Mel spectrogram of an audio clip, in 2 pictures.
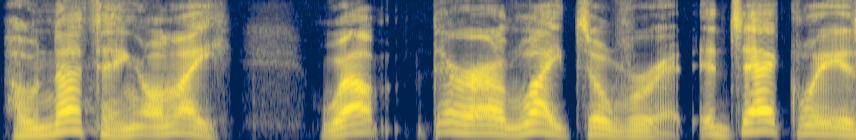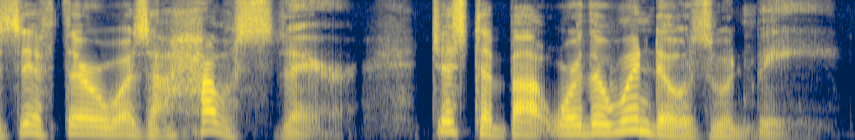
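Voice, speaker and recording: A man's voice: a little high, very animated, unhurried, vocal fry, no room sound, clean studio sound, voice pushed up, full character voice. A man voicing a shaken son in a storybook who feigns unconcern while controlling an unsteady voice. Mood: nervous, feigned calm. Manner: trying to control a shaky voice.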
